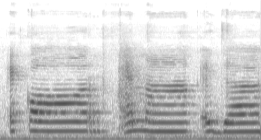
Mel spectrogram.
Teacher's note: vokal E madiah atas depan dengan posisi mulut semi tertutup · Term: vokal E madiyah atas depan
